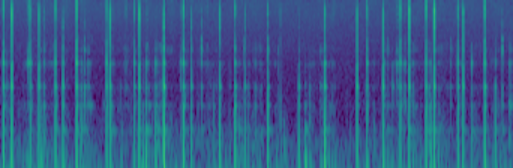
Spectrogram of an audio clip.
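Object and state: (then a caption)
Metal microphone capsules tapped with nails. Long acrylic nail tips tap and scratch the grooves of the ridged metal X/Y microphone capsules on a Zoom recorder. The result is a rapid, irregular stream of sharp, dry clicks and brief scrapes, each with a bright crack and a heavy low thump. The hits die away instantly with no ringing.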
